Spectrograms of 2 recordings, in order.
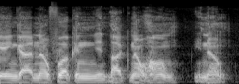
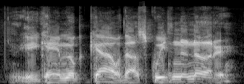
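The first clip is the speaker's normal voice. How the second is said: ordinary delivery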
